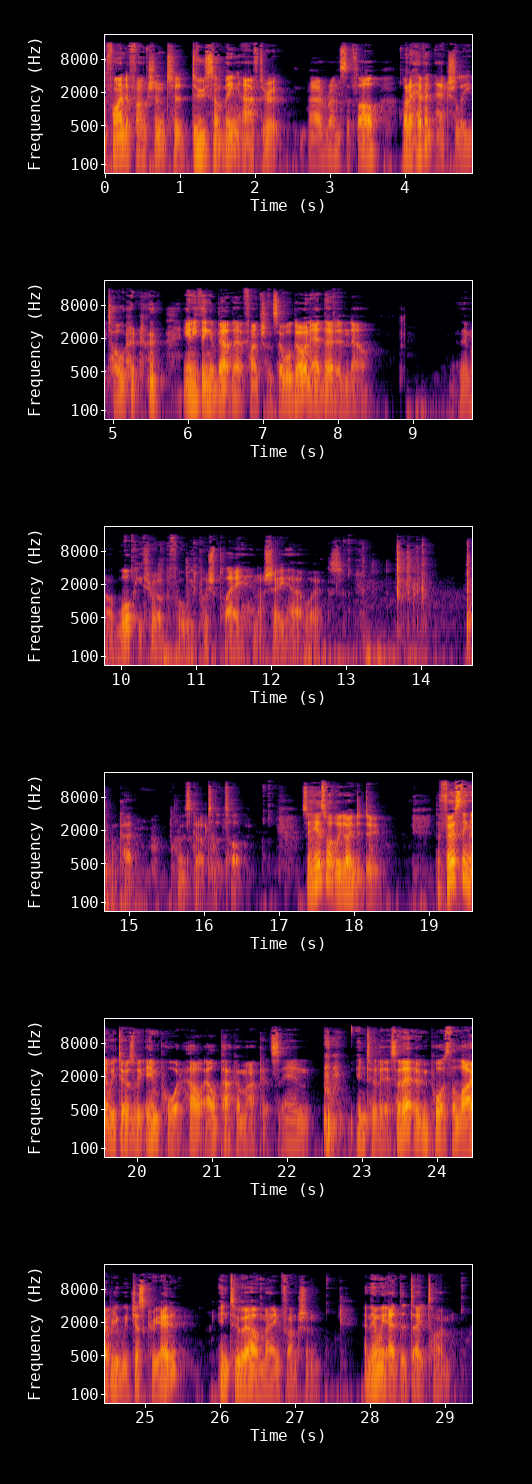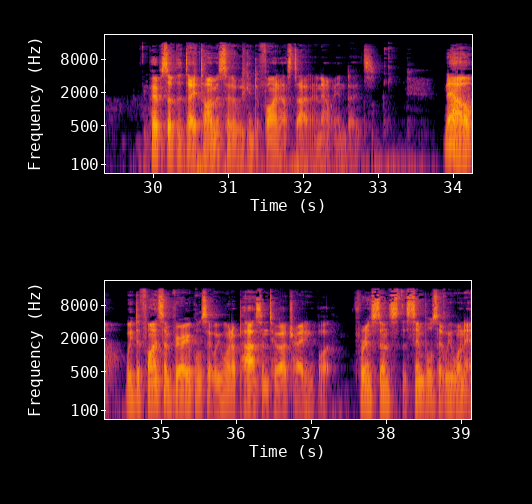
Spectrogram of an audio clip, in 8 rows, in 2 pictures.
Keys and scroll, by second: 8.9 ctrl+c, 10.8 ctrl+v, 13.6 Return.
